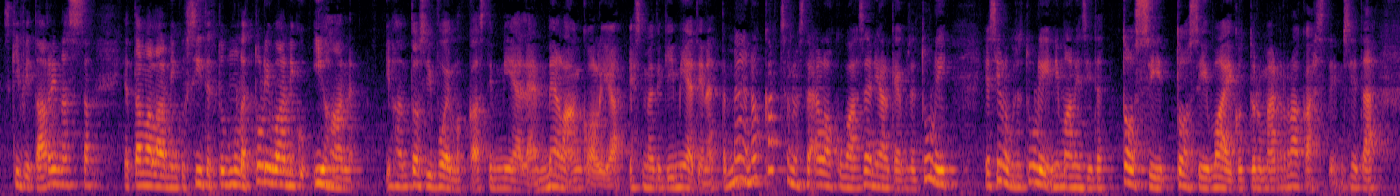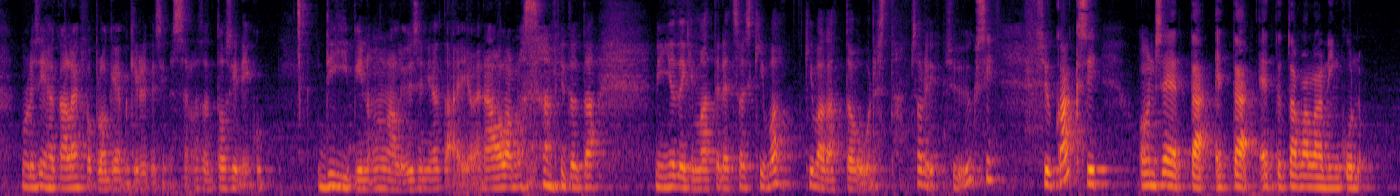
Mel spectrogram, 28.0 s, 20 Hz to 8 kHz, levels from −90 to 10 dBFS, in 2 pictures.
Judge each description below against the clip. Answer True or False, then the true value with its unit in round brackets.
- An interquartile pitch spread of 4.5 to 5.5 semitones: True (5.2 semitones)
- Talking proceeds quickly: True (195 wpm)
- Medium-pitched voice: True (170 Hz)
